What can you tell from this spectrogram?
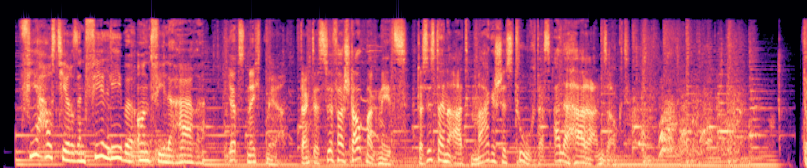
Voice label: TV spot; Swiffer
